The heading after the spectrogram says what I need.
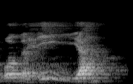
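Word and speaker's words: أضحية: Al-udhiyah bitasydid, ya, bitasydidil ya. Jadi membacanya itu udhiyah. Udhiyah, ada ya. Ya tasydidnya ya. Udhiyah.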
